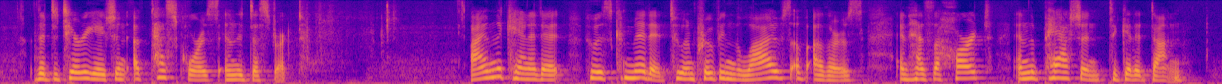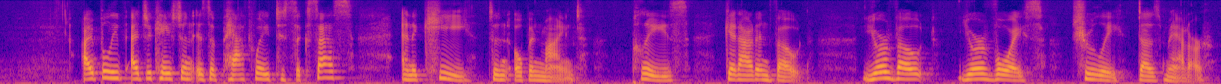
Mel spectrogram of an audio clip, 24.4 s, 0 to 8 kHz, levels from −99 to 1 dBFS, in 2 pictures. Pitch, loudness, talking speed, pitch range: 185 Hz, -26 LUFS, 145 wpm, 165-210 Hz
